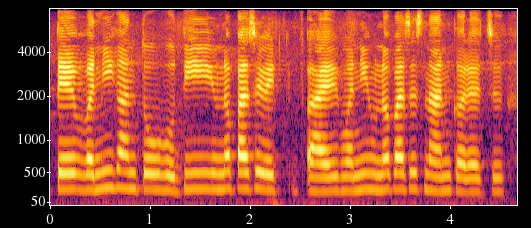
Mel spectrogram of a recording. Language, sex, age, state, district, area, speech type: Sindhi, female, 30-45, Gujarat, Surat, urban, spontaneous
